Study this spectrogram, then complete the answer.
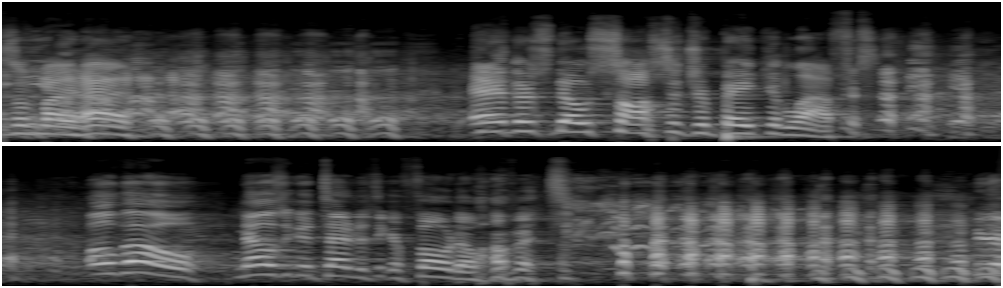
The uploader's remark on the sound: Live in Detroit II. We were back in Detroit last night with a live show at the Magic Bag.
